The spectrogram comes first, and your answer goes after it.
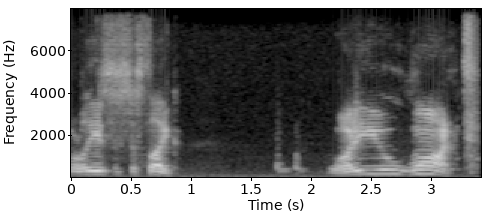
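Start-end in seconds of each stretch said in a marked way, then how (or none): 2.2-3.4 words forced out through tightly clenched teeth. After an apology, the speaker retells a character's reply through gritted teeth. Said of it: "through very gritted teeth".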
